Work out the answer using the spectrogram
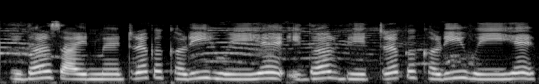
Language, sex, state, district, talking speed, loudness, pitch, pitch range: Hindi, female, Uttar Pradesh, Lucknow, 145 wpm, -14 LUFS, 260 Hz, 245-285 Hz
